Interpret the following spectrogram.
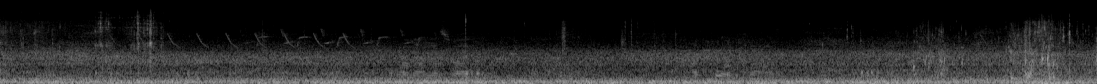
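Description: River water sloshing around wading legs over a steady low rumble, with a bird calling a quick run of short falling notes during the first half.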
